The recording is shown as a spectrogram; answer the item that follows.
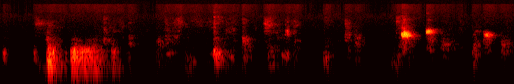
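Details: Blenheim Cavalier King Charles Spaniel puppies, a litter of five born on New Year's to Paris and Spike, in an indoor puppy pen: soft grunts and snuffles, then several short high squeaky whines near the end.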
